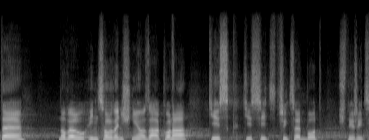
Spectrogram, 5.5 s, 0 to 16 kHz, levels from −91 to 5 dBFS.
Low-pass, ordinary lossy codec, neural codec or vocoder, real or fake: 14.4 kHz; AAC, 96 kbps; autoencoder, 48 kHz, 32 numbers a frame, DAC-VAE, trained on Japanese speech; fake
